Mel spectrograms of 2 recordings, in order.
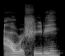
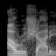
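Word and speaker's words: Al-Rushaidi: Al- Rashidi. Let me let me not get his name wrong. Al- Rushadi, excuse me.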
